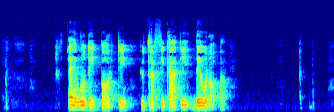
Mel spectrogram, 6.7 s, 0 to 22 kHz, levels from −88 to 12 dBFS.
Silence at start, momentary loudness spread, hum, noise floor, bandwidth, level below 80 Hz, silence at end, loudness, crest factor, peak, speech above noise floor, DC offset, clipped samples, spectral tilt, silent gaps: 0.1 s; 12 LU; none; -72 dBFS; 9.8 kHz; -62 dBFS; 2.2 s; -19 LUFS; 22 dB; 0 dBFS; 53 dB; under 0.1%; under 0.1%; -5.5 dB/octave; none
